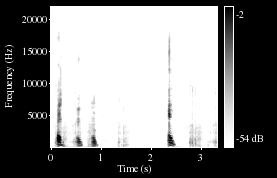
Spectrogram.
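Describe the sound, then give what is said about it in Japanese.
Hard-baked rice cracker crunching as it is bitten with a canine tooth: three loud, crisp bites in quick succession, a pause with faint chewing, then one more sharp crunch and softer chewing crackles. “あーん、うまい。八重歯で噛むかた焼きせんべいは最高だ。”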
